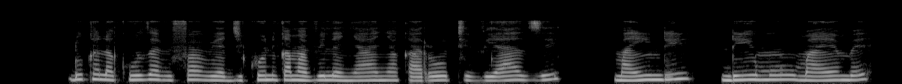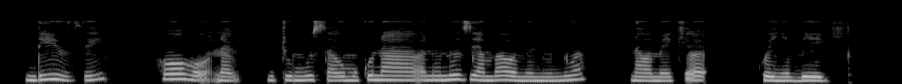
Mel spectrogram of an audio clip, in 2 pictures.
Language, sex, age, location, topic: Swahili, female, 18-24, Kisii, finance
